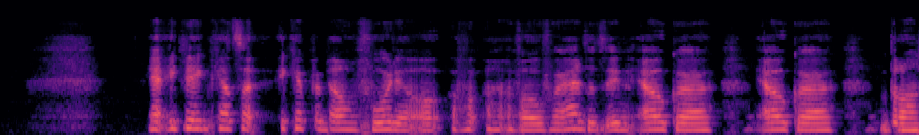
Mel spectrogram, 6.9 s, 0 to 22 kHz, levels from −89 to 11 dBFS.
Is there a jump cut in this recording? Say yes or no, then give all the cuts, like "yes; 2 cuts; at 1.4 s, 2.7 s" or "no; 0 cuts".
yes; 5 cuts; at 1.6 s, 2.5 s, 3.9 s, 4.4 s, 5.7 s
